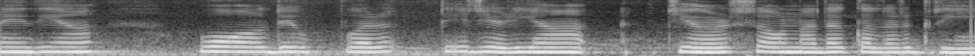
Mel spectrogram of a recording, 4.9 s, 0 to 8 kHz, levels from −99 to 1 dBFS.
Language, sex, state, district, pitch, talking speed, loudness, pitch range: Punjabi, female, Punjab, Kapurthala, 240 Hz, 160 wpm, -13 LUFS, 230-245 Hz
